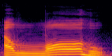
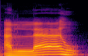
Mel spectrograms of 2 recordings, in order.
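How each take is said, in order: First: "Allahu" slow, with a heavy lam like "Allohu"; thick lam. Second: "Allahu" with a light lam and open a; thin lam. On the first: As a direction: round and thicken "Allahu" toward o. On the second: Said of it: "bukan Allahu". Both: Shown as a demonstration.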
